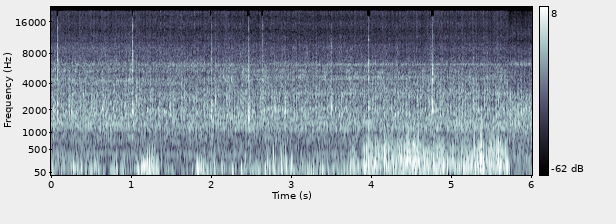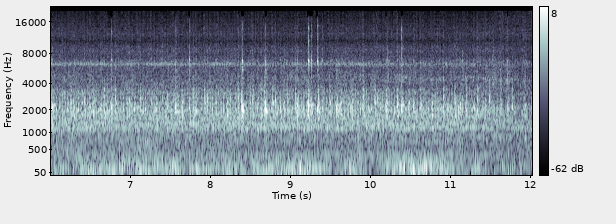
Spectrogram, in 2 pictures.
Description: Нужна помощь.... Посторонний звук в двигателе на холодную.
